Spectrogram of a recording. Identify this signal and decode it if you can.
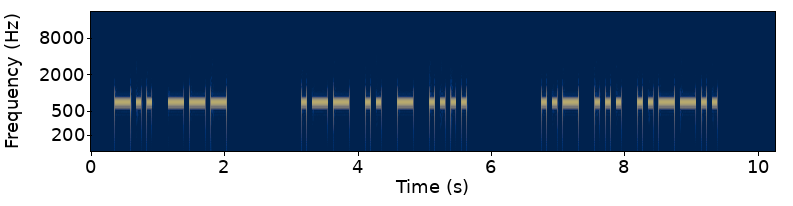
Morse code, heard as a keyed tone, about 15 wpm, 700 Hz. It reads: DO WITH US?
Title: 2x Word-Spacing - Sentences from Top 200 Words - 15wpm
